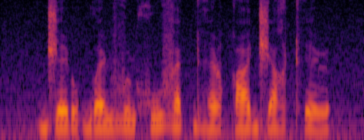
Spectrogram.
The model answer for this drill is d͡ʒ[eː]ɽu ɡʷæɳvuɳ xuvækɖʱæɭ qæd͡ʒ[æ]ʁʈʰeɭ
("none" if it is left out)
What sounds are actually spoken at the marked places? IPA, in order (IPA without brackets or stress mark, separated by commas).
e, æ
